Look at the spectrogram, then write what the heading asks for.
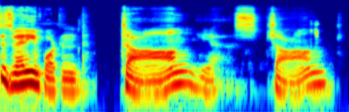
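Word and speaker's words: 长: यस, चांग। ये जो character है बेसिकली इसकी 2 प्रोनाउंसिएशन होती है। इसको छांग से भी पढ़ा जाता है, हमने पहले भी पढ़ा हुआ है।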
